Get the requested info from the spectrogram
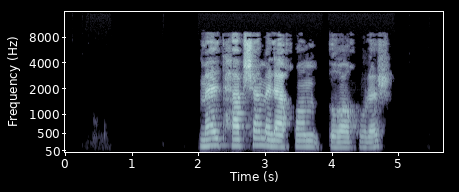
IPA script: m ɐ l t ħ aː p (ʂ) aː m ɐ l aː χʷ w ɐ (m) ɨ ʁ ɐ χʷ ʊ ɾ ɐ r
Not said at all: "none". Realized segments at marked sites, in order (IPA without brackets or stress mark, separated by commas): ʃ, m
